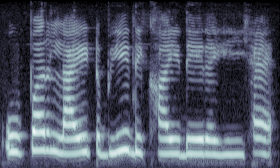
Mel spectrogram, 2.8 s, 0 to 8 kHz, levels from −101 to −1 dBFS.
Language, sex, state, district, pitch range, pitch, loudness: Hindi, female, Madhya Pradesh, Bhopal, 260-295 Hz, 270 Hz, -17 LUFS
